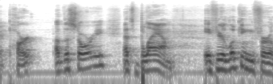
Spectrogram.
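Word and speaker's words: Blame!: it up it's spelled blame exclamation point because japanese translation but it's pronounced blam it's supposed to be like a gun going off like blam blam but it's you know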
